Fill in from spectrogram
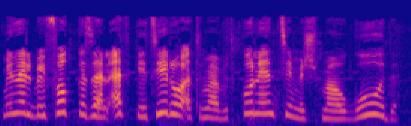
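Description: A woman voicing a snooty, sharp-tongued credit card. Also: high-pitched, animated, very fast, dry recording. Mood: haughty. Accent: Egyptian. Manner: condescending, taunting. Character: snobbish female credit card, haughty.

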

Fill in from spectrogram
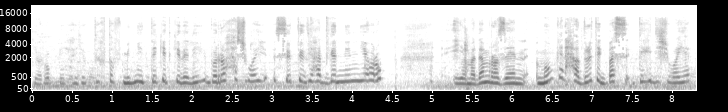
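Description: A woman's voice: high-pitched, fast talker, hardly any pauses, darkish tone, lightly acted. A woman voicing an earnest young assistant reporter with an Egyptian accent, polite but exasperated.

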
